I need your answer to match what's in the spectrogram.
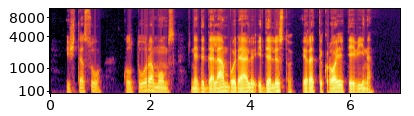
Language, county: Lithuanian, Klaipėda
